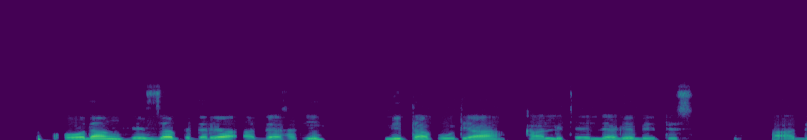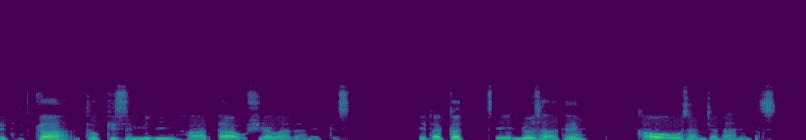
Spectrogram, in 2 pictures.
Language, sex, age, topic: Gamo, male, 18-24, agriculture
